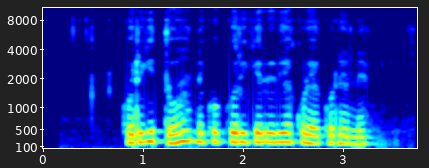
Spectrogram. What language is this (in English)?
Kikuyu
